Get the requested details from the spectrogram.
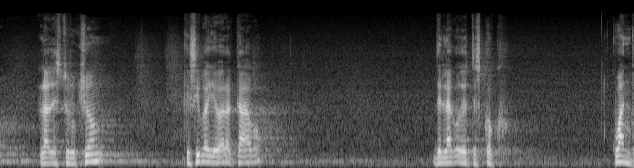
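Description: An older man speaks emphatically into a microphone, with pauses, in a large echoing room.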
